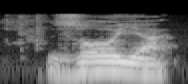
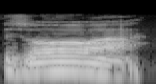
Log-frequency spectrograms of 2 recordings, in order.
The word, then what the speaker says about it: Ζῷα: O i não pode ficar subscrito. Ainda que ele não seja pronunciado, ele tá aqui. Então, aqui você está vendo za, ô, i, alfa. Mas não se deve ler, veja bem, não se deve ler zoia, mas sim zoa zoa e não se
